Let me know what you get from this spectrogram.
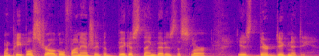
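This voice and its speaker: A man preaches to his congregation in a loose, conversational style. He repeats himself for emphasis and lets out an easy chuckle. His voice sits at a middling pitch. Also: normal speed, darkish tone. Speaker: pastor. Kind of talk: sermon.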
